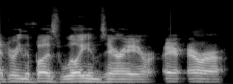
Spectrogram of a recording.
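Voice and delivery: normal talking voice

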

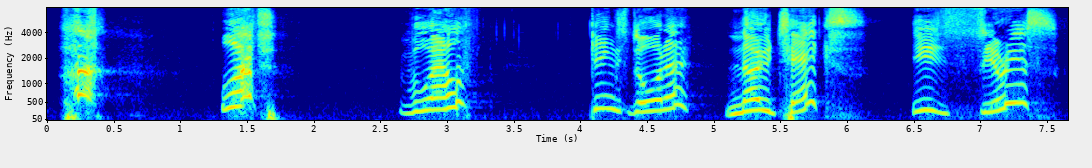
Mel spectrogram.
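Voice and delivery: high, rising questions in mock amazement; incredulous surprise. Preacher playing David hearing the reward, astonished and incredulous. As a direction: repeat each prize as a high, astonished question.

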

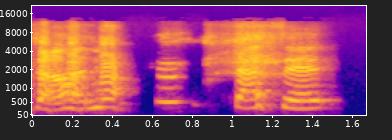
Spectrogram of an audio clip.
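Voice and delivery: loud, high, crying out; overjoyed yell, nearly in tears; excited shout. Real, not acted. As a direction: shout it like you've just been crowned. Thrilled at the new name.

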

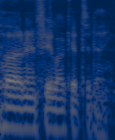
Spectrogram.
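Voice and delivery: fast, low, soft grumble; mock a reluctant grumbler; lightly voiced mumbled complaint; grumbling mutter. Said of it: "don't mutter to yourself".

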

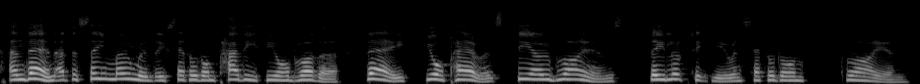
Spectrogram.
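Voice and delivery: high, laboured incredulous explanation; Austin Powers. Acted. Austin explaining the naming to O'Brien, incredulous. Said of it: "at Austin".

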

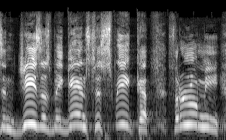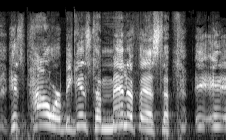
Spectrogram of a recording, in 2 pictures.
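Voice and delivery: ordinary delivery

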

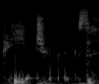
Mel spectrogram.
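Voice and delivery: barely-there breathless whisper; weak, out of breath. Retold or imitated. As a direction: act too spent to speak, just whisper. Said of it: "I'm barely speaking".

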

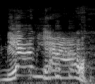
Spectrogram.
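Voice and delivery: high mock kitten meow; child's cat meow. Little son who decided he's a cat, meowing high. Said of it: "He went".

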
